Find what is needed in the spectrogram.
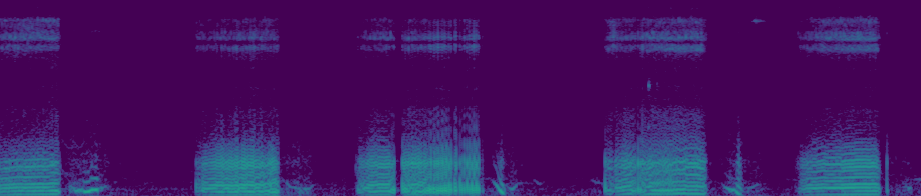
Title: French Bulldog Puppy Snoring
